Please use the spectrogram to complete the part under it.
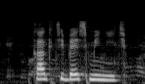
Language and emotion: Russian, neutral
